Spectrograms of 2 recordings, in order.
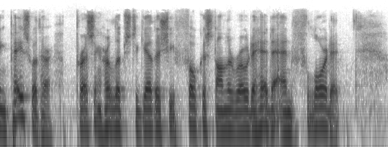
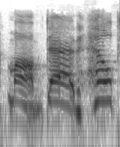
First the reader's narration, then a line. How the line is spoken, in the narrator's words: screamed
